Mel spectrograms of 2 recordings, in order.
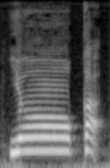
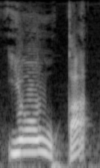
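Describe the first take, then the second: First: The vowel is a single long o sound. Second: The vowels o and u are said separately. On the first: The speaker calls it right. "dibacanya dua harkat panjang" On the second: The speaker calls it wrong. "Itu dibacanya bukan Youka"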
